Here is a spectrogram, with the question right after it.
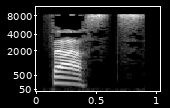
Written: fasts

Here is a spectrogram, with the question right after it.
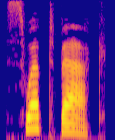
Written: swept-back

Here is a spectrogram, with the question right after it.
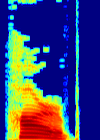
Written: harb

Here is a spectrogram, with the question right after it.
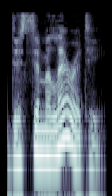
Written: dissimilarity

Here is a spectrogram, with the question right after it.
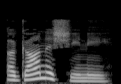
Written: aghanashini

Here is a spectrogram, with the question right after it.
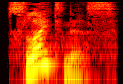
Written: slightness

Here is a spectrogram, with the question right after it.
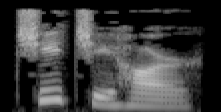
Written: qiqihar

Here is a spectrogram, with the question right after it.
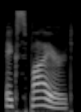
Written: expired

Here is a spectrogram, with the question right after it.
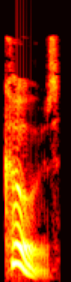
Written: cose

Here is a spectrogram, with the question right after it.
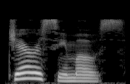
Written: gerasimos

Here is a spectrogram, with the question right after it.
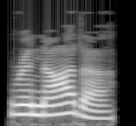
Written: renada

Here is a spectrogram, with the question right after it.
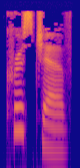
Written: khrushchev

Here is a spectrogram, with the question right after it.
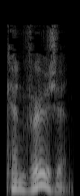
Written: conversion

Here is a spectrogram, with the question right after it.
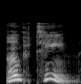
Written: umpteen

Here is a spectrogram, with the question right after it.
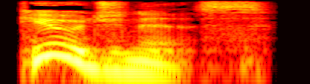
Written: hugeness

